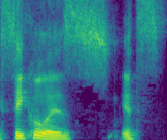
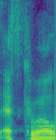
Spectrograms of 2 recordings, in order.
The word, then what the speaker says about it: SQL: SQL people pronounce it as SQL or SQL.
